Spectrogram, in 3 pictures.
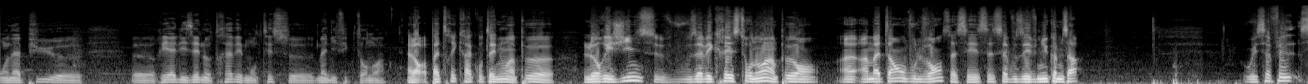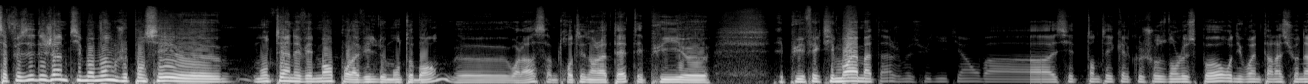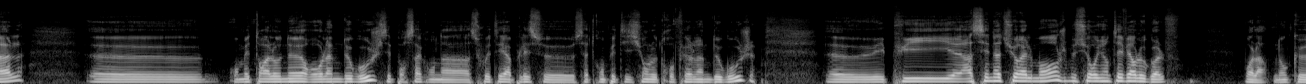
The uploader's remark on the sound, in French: Nous serons en direct du village Olympe de Gouges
